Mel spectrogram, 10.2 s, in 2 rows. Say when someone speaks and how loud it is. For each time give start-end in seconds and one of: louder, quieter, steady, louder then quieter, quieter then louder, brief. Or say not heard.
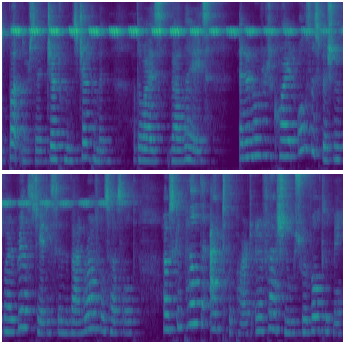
0.0-10.2 steady.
